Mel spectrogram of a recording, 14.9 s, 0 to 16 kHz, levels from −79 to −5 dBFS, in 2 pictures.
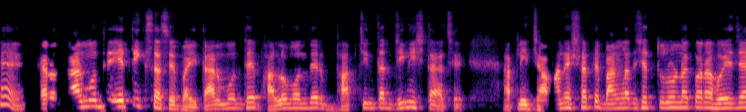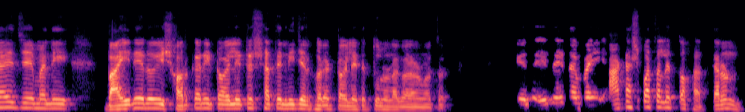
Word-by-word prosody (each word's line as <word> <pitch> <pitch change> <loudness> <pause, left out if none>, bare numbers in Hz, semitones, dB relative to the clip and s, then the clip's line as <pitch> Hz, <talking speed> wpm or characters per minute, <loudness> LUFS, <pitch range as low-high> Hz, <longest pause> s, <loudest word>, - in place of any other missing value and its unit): হ্যাঁ, 265 -2 0 0.2
কারণ 155 +2 +3
তার 175 +2 +6
মধ্যে 200 -2 -1
এথিক্স 215 +1 -2
আছে 145 - 0
ভাই। 95 -2 +2
তার 125 - +5
মধ্যে 150 +2 -1
ভালোমন্দের 150 +8 +1 0.2
ভাব 110 +1 +1
চিন্তার 155 +1 -2
জিনিসটা 170 +1 -1
আছে। - - -9 0.5
আপনি 135 - +1
জাপানের 140 +11 +2
সাথে 175 +1 +2
বাংলাদেশের 160 +2 0
তুলনা 170 0 0
করা 165 -1 +4
হয়ে 155 +1 +4
যায় 170 +1 +3
যে 160 - +2
মানি 145 0 0 0.5
বাইরের 135 +8 +5
ওই 145 - +3
সরকারি 150 +6 +1
টয়লেট 140 +1 +2
এর 145 - -6
সাথে 140 +1 +2
নিজের 135 -1 +2
ঘরের 120 -1 -1
টয়লেট 110 -2 0
এর - - -15
তুলনা 105 -3 -3
করার 95 -1 -2
মত। 90 0 -10 0.8
এটা 435 - -4
এটা 420 +3 -5
এটা - - -2
ভাই - - +1 0.2
আকাশ-পাতালের 180 -2 -2
তফাৎ। 140 -1 -4
কারণ 140 +4 +1
150 Hz, 175 wpm, -21 LUFS, 135-170 Hz, 0.8 s, তার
